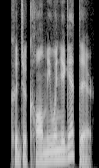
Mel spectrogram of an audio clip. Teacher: how could you became could ye and when you became when ye? That's called connected speech, and it's essential for natural rhythm.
